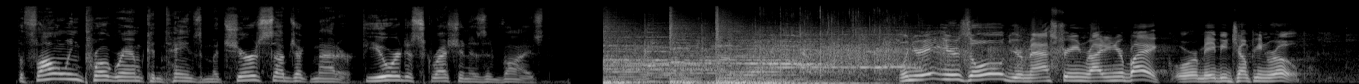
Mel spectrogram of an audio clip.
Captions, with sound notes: The following program contains mature subject matter. Viewer discretion is advised. (dramatic music) (audience cheering) When you're eight years old, you're mastering riding your bike or maybe jumping rope,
